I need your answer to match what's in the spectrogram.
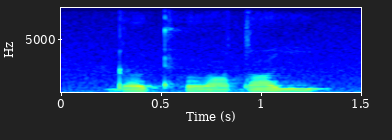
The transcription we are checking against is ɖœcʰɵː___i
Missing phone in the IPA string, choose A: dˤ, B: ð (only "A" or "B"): A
